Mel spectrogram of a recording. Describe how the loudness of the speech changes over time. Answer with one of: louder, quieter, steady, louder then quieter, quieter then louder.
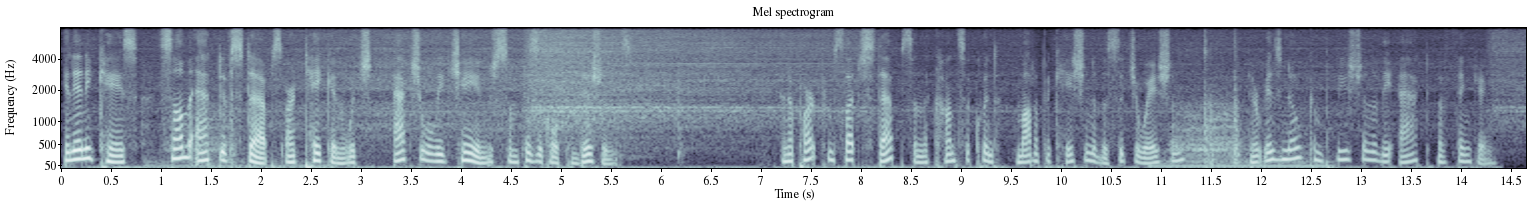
quieter.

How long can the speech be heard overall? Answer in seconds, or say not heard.
13 s.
